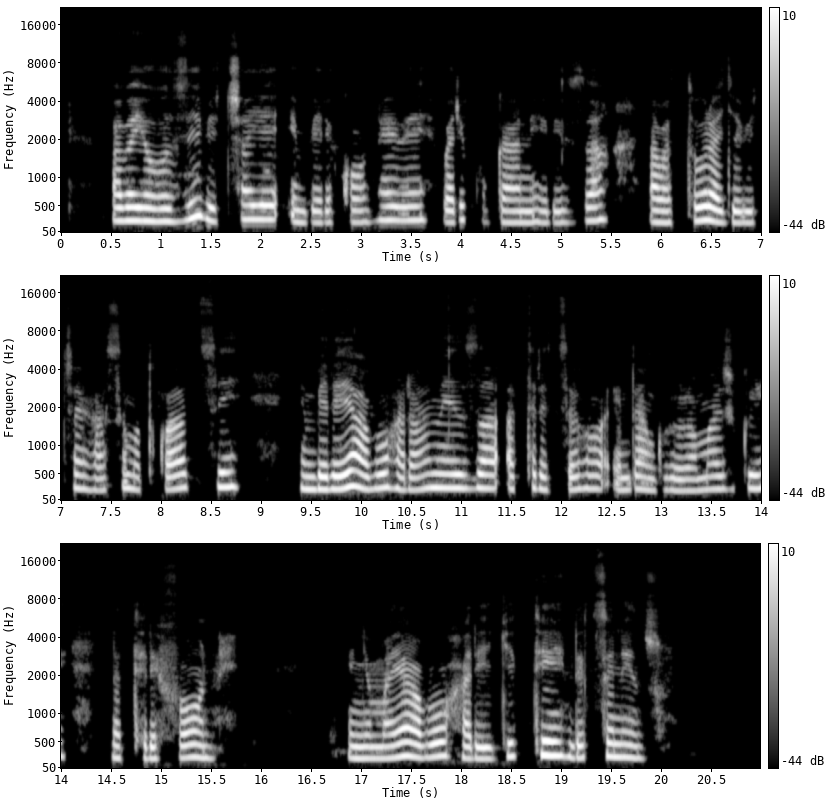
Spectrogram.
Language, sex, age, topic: Kinyarwanda, female, 18-24, government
